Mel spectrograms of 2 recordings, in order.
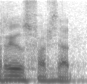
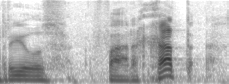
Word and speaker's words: Ríos Farjat: tintero aquí con la ministra margarita Ros farat no se vayan aquí seguimos con la ministra margarita Ríos farjat corrijo la pronunciación que este muy importante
